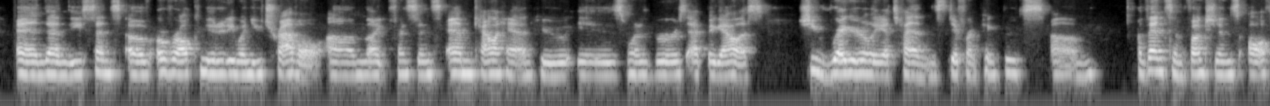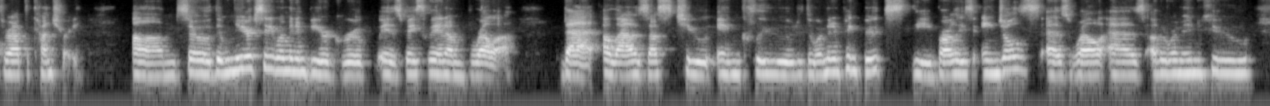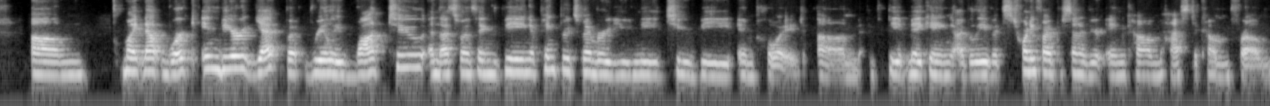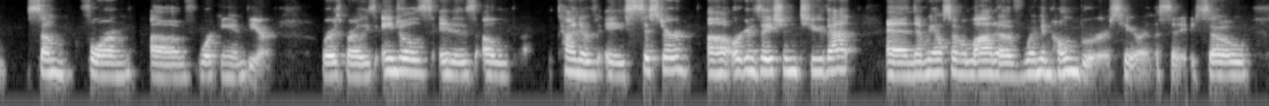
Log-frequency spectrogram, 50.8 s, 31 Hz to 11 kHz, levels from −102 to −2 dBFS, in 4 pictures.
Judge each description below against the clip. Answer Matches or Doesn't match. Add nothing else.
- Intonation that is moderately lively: Doesn't match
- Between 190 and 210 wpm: Doesn't match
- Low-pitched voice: Doesn't match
